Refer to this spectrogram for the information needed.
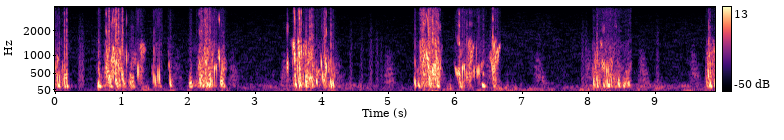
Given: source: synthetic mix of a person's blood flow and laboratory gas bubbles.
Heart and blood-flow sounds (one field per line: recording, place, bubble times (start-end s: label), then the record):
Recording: Doppler ultrasound of blood flow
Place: subclavian vein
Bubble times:
0.00-0.23 s: bubbles
0.61-1.37 s: bubbles
1.44-1.61 s: bubbles
1.69-1.80 s: bubbles
2.00-2.60 s: bubbles
3.46-4.24 s: bubbles
5.37-5.83 s: bubbles
5.98-6.69 s: bubbles
8.05-8.65 s: bubbles
9.74-9.91 s: bubbles
From the record:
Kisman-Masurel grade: 333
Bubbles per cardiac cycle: rolling drumbeat, 9 or more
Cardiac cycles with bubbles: 50 to 99%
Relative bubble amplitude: loud (0.450 to 0.775)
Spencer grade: 3 (all of the cardiac periods contain showers or single bubble signals, but not dominating or overriding the cardiac motion signals)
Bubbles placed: anywhere in the cardiac cycle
